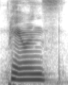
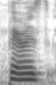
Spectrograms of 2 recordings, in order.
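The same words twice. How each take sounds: The two takes are said the same way.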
